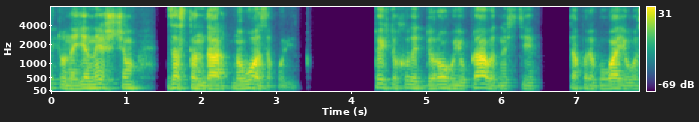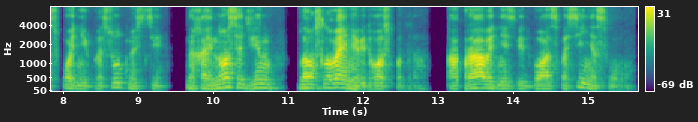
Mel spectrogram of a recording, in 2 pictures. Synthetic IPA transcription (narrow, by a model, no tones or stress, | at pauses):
t̪ʊnɛjɛnɪʃt͡ʃɪm | zɐst̪ɐnd̪ɑrt̪nɔʋɔzɐpɔ̰ʋʲḭt̪̚k | t̪ɔjxt̪ɔxɔd̪ɪt̚ʲd̪ɔɾɔɦɔjʊpɾɑʋed̪nɔsʲtʲi | t̪ɐpeɾebʊʋɑjɛwɦɔspɔd̪ʲnʲijpɾɪsut̪nɔsʲtʲḭ | nexɑjnɔsɪt̬ʲʋʲin | blˠɐɦɔslˠɔʋɛnʲːɐʋʲid̪ɦɔspɔd̪ɐ | ɐ̰pɾɑʋed̪ʲnʲisʲtʲʋʲid̪̚bɔɦɐspɐsʲinʲːɐsʋɔɦɔ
